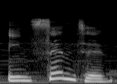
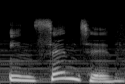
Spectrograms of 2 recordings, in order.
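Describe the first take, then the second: First: The c sounds like s. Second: The c sounds like s.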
